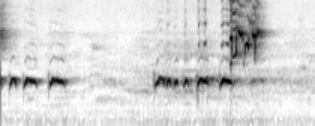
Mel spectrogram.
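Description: Zebra dove (perkutut) calling close and clear, repeated rhythmic cooing notes in two bursts separated by a pause, with a brief higher chirp near the end.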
